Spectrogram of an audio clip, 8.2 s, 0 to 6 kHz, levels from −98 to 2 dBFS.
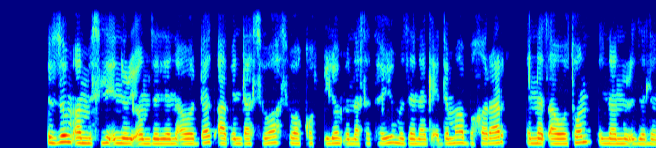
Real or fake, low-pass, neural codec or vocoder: real; 5.4 kHz; none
